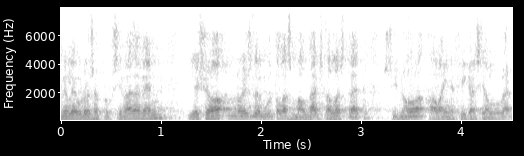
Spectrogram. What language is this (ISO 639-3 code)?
cat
